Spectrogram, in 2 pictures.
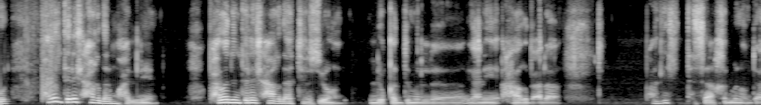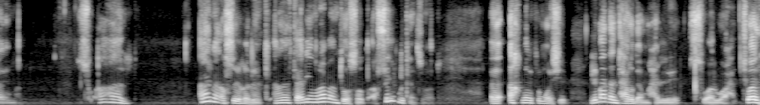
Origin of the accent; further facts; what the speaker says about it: Kuwait; عندنا في الكويت بالحضري بالبدوي، جميع اللهجات انشرح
